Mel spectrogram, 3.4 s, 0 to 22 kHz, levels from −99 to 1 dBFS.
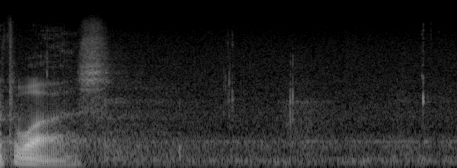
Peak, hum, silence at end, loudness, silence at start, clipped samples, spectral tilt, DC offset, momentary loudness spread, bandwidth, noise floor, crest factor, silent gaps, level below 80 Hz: -18 dBFS; none; 0.2 s; -38 LUFS; 0 s; under 0.1%; -6 dB/octave; under 0.1%; 28 LU; 16 kHz; -64 dBFS; 26 dB; none; -64 dBFS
